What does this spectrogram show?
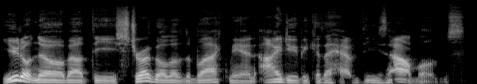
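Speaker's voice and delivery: normal talking voice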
